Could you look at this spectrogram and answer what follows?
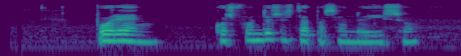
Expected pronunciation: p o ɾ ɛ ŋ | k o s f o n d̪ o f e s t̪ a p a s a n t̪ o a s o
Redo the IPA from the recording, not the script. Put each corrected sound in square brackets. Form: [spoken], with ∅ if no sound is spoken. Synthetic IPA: p o ɾ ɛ ŋ | k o s f o n d̪ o [s] e s t̪ a p a s a n [d̪] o [i] s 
